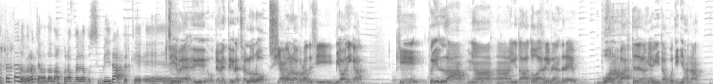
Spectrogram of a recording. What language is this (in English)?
Italian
